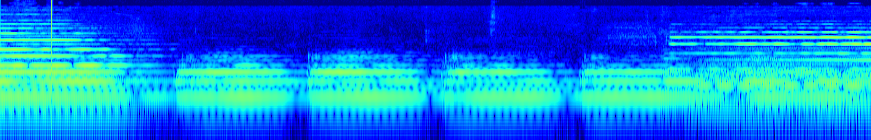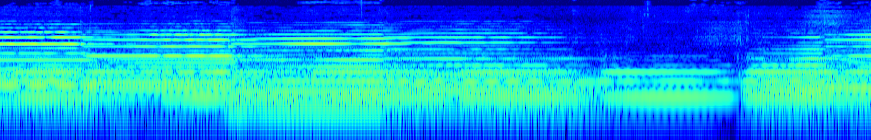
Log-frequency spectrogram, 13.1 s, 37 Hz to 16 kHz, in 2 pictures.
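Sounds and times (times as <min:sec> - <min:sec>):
wind ensemble playing slow chords: 0:00.0 - 0:13.0.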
